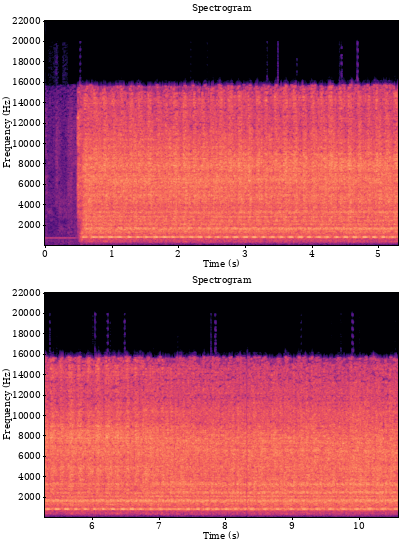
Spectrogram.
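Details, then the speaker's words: Graco ProStep airless sprayer priming paint after cleaning, pump arm in paint and prime arm in water, held on prime: a steady motor drone with rapid pump pulsing. The motor note changes slightly as paint comes through; normal priming. "So I held it on prime for a little bit. You can just hear the motor change a little bit, and then you can sort of tell when it's going to start coming out."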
